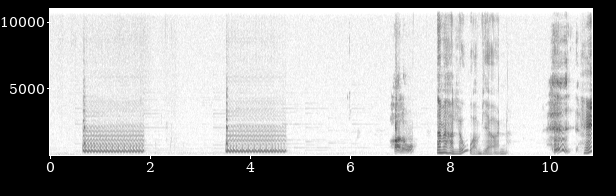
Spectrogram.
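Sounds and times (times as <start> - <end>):
ringback tone of an outgoing telephone call: 0.6 - 1.9, 3.5 - 4.8
speech: 6.9 - 9.2, 10.0 - 10.8.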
